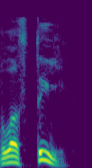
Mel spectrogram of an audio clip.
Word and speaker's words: ласты: «Мы предпочитаем перейти скорее в ласты, ударение на «ы», чем прогнуться по костам, ударение на «а», и тем самым позволить аутсорсить наш ресурс без достижения заложенного профита».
